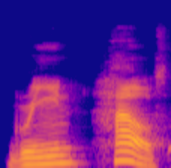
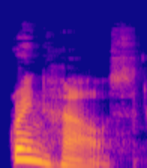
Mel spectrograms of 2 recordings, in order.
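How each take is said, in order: First: The stress is on the second syllable. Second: The stress is on the first syllable. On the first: A house that is green in colour. "the stress here is on the second syllable" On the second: A building for growing plants. "The stress in compound nouns falls on the first syllable"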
